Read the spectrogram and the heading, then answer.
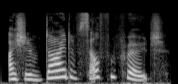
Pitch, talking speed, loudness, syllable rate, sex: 270 Hz, 235 wpm, -16 LUFS, 5.3 syllables/s, female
